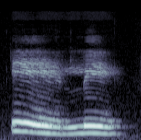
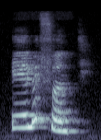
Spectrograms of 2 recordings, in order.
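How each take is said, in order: First: ELEFANTE slowly split into E, LE, FAN, TE; syllable by syllable. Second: Said in the usual way. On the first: Shown as a demonstration. Teacher reveals the animal to pupils, syllable by syllable. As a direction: sound out ELEFANTE lower, pausing between syllables. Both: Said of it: "quatro sílabas".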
